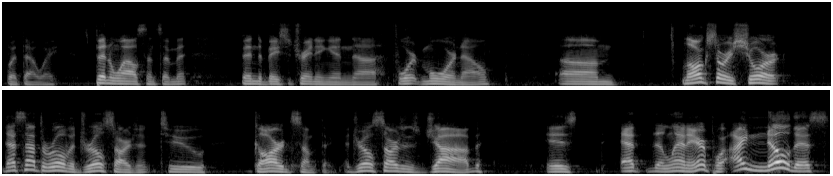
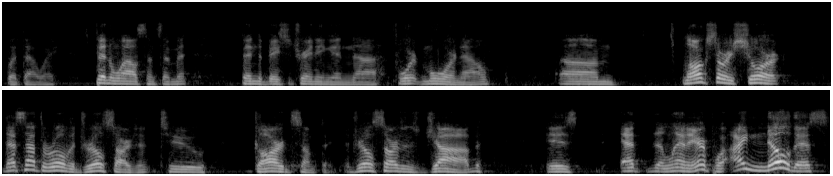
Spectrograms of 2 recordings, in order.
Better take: first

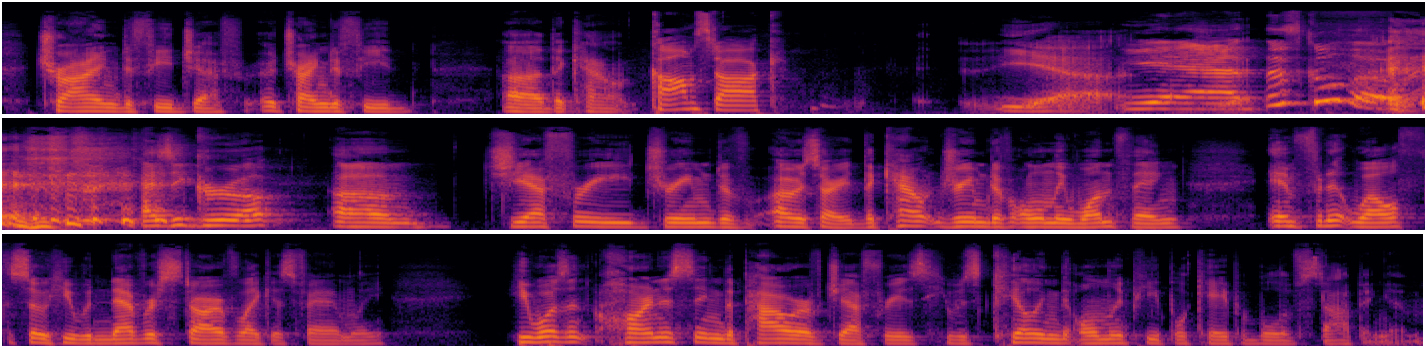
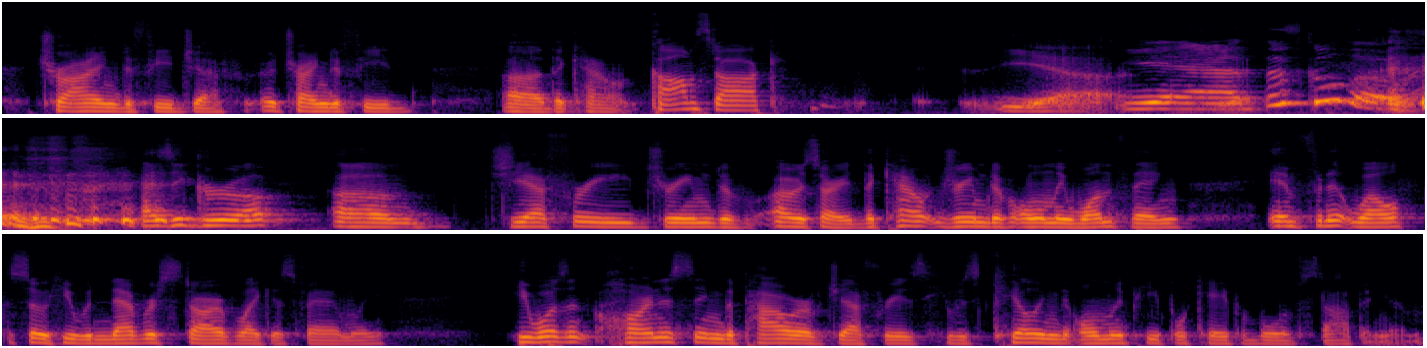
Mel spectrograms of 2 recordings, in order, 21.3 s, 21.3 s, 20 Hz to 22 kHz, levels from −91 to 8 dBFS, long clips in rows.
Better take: first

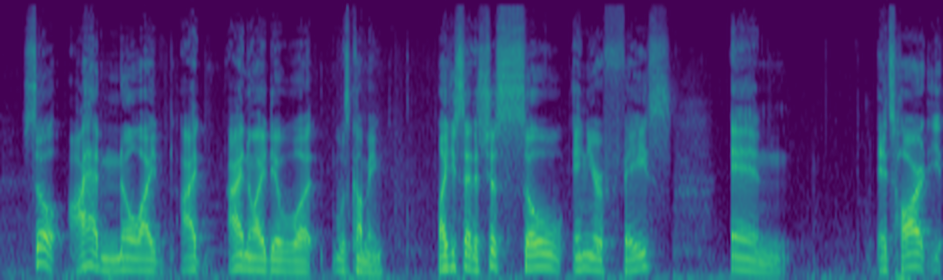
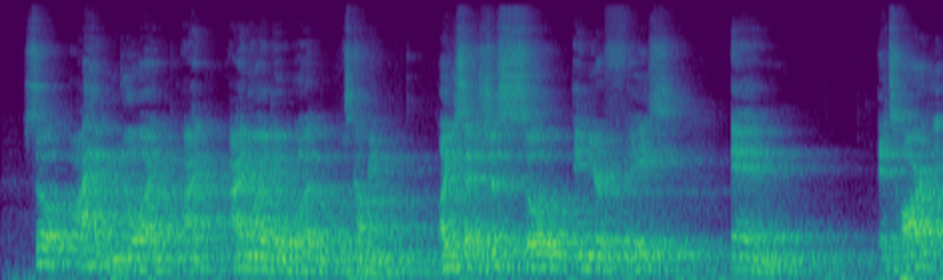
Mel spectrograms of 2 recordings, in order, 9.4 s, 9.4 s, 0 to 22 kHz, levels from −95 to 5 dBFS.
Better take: first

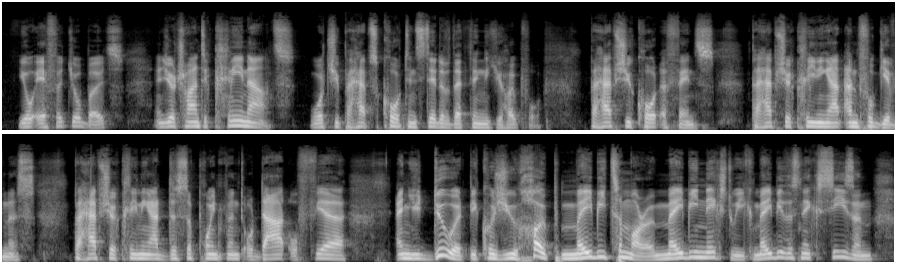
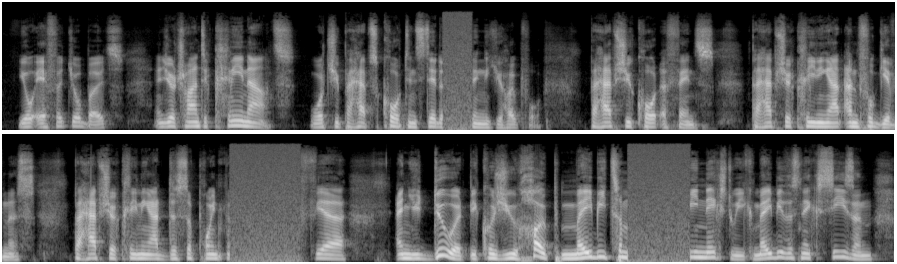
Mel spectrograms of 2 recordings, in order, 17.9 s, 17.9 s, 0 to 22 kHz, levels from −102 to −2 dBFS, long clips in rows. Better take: first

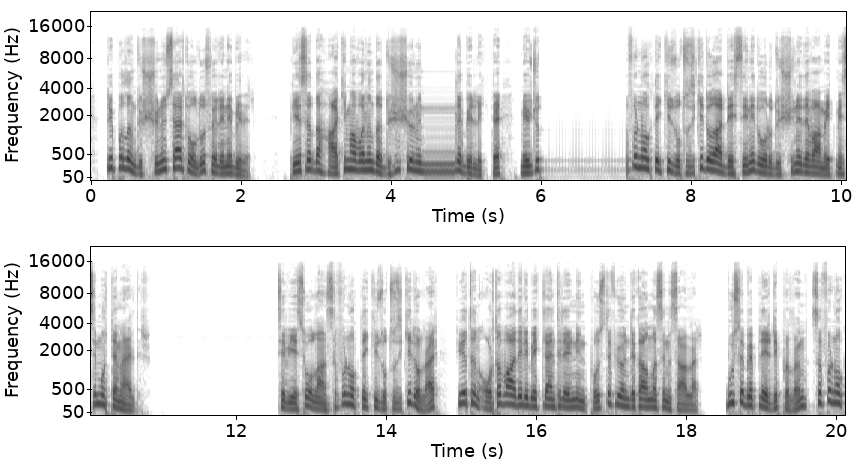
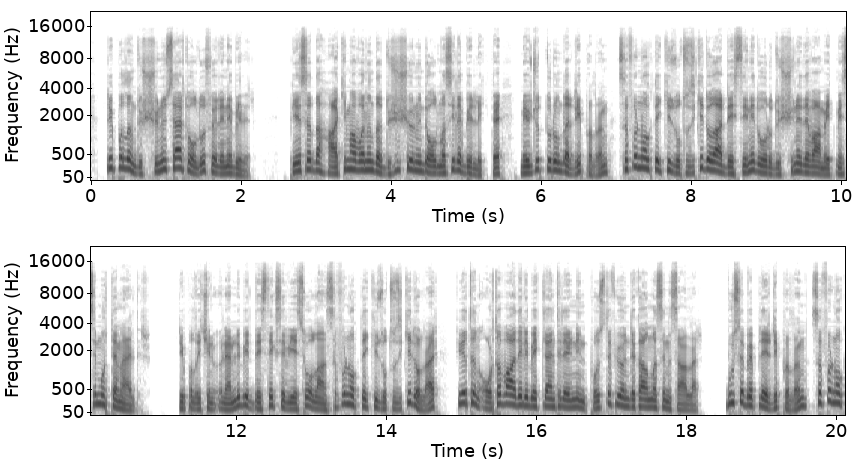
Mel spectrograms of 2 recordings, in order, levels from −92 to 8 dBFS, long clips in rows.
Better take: second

